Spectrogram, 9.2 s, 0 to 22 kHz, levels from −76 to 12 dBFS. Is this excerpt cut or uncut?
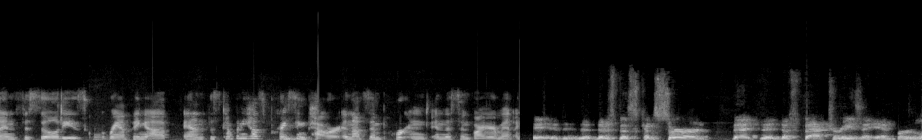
cut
